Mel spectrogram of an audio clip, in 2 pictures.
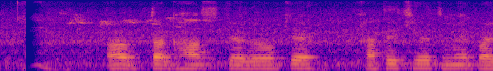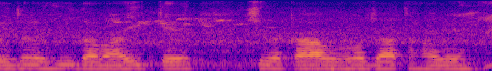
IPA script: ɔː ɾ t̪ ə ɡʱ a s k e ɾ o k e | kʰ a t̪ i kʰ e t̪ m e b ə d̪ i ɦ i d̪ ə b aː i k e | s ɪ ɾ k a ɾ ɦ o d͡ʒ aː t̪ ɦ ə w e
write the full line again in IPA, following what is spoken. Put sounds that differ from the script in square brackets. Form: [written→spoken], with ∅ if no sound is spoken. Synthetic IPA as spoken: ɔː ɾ t̪ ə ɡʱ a s k e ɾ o k e | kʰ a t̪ i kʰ e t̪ m e [b→p] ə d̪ [i→e] ɦ i d̪ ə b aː i k e | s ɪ ɾ k a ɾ ɦ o d͡ʒ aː t̪ ɦ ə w e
